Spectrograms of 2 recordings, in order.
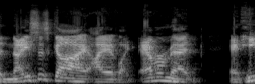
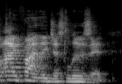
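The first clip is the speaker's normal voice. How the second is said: usual speaking voice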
